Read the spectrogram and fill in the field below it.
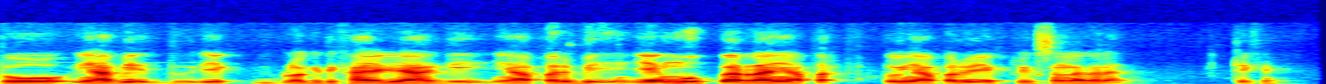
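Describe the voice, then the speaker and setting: A man teaching a physics lesson in mixed Hindi and English, repeating key phrases slowly and answering his own questions. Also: fairly high pitch, creaky, narrow, tinny audio. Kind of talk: Hindi-English mixed exam-prep lecture.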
